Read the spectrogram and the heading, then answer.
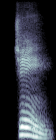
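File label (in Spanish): Voice Acting, Spanish, male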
